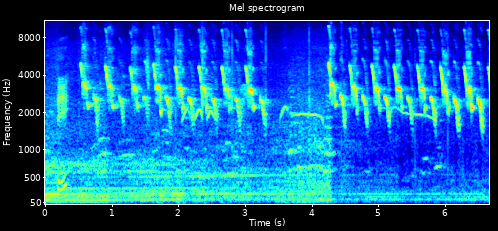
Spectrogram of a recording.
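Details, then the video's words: Caged Asian pied starling used as a lure song to get other birds singing: rapid, repeated sharp chirps and buzzy notes in quick runs, broken by one long even whistle, with faint room hum beneath. "Burung Jalak Suren Super Gacor, Pancingan Jalak Suren, Jalak Suren Bunyi Variasi"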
